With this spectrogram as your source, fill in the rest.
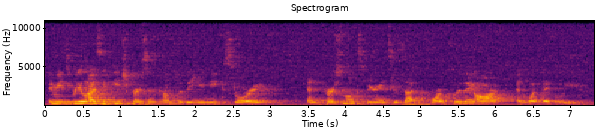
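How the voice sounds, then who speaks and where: A woman's voice: mid-range voice, steady tone, moderate pace. A woman reciting scripted lines as a student performer in a theater piece. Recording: echoey hall, distant microphone.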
